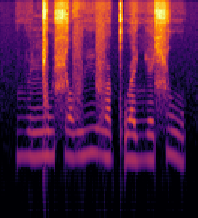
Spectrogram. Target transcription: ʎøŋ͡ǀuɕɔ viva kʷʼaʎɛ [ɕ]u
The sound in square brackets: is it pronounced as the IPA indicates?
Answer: yes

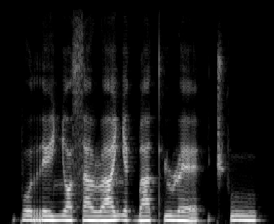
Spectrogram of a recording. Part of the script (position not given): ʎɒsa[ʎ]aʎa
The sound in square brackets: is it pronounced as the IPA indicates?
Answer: no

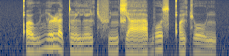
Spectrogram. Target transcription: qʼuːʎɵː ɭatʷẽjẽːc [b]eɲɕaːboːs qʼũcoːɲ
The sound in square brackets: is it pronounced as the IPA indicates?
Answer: no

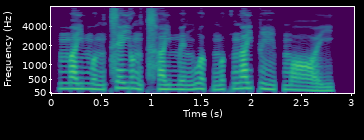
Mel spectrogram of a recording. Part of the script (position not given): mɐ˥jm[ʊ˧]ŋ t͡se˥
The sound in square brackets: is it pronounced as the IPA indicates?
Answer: no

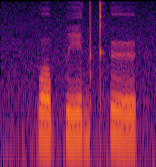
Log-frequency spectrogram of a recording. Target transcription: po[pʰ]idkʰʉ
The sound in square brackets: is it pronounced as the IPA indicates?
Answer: no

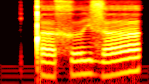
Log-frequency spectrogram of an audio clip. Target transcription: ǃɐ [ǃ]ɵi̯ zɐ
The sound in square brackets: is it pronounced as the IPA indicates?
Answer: no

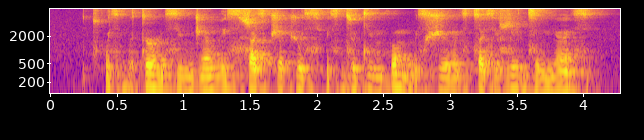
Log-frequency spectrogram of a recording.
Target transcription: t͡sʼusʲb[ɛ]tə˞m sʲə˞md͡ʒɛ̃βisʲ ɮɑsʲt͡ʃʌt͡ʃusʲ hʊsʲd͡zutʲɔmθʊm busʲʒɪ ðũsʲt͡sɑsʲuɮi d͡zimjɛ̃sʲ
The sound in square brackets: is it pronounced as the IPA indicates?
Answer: no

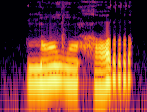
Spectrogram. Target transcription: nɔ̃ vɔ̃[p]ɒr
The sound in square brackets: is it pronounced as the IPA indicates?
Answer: no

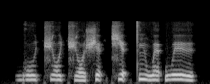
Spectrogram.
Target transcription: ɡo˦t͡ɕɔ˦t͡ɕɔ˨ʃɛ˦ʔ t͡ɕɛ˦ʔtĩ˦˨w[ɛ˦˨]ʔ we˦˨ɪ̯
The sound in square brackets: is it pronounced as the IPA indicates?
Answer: no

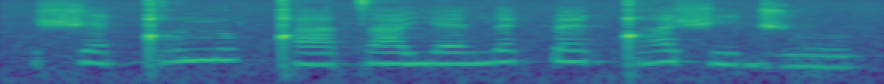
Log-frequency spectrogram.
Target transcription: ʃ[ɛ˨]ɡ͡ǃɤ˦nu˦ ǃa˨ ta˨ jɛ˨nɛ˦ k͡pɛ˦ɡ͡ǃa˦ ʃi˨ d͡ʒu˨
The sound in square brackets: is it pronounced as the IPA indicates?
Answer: yes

